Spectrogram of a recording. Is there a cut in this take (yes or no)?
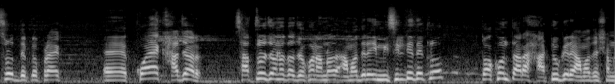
no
